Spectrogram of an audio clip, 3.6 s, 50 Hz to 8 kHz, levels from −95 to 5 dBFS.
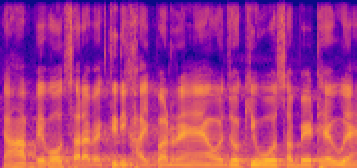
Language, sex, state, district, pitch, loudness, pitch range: Hindi, male, Jharkhand, Deoghar, 125 Hz, -15 LUFS, 120-135 Hz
